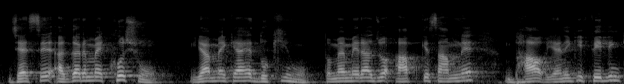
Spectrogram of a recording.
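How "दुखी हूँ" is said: usual speaking voice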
